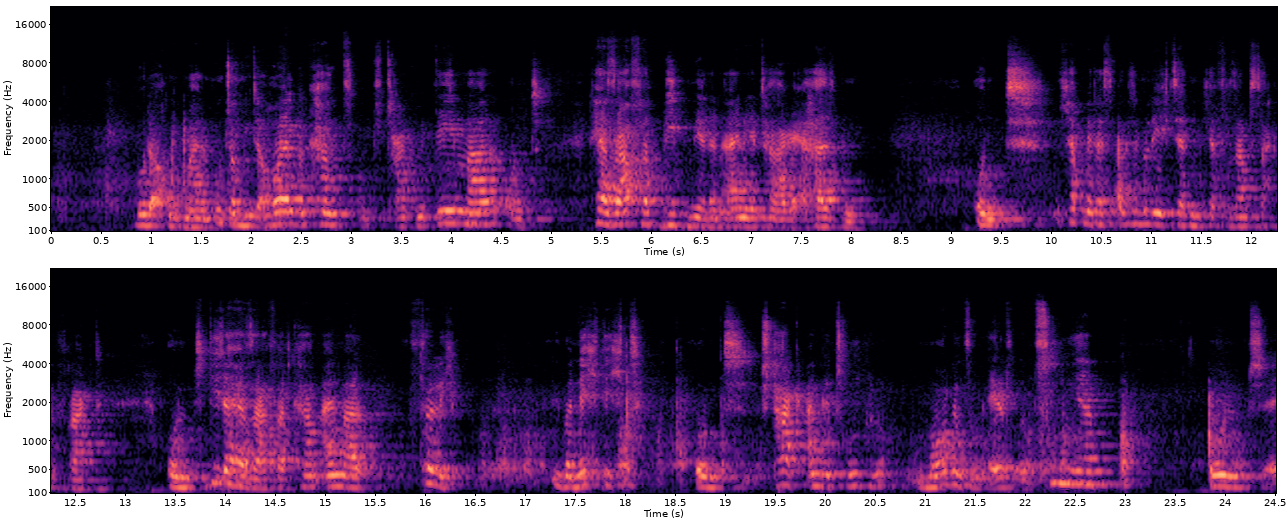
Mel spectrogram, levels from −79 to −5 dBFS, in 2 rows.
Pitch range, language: 180-215 Hz, German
